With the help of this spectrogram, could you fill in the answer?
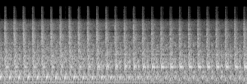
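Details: Engine at idle: a hard, evenly spaced knock about ten per second, locked to engine speed; rod knock from a worn rod bearing.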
